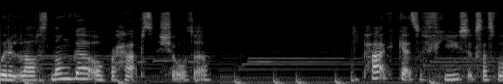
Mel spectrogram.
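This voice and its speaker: A woman with a fairly high pitch speaks at a fairly quick pace and with fairly even intonation while music plays in the background. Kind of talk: video game analysis commentary.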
